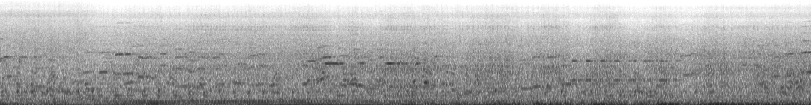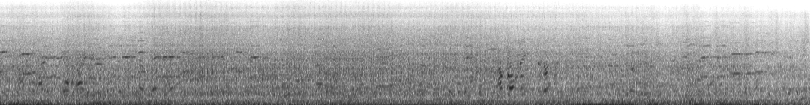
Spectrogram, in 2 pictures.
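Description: Small tractor engine running slowly at low revs, a steady low hum that shifts in pitch a few times, with a crowd talking around it.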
